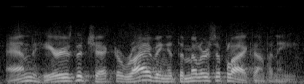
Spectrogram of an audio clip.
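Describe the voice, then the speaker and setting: Animated 1940s male educational film narrator. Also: medium pitch, brisk. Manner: didactic, clearly explanatory. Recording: noisy 1940s film soundtrack.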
